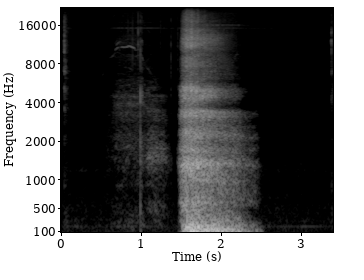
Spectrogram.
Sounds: Sigh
